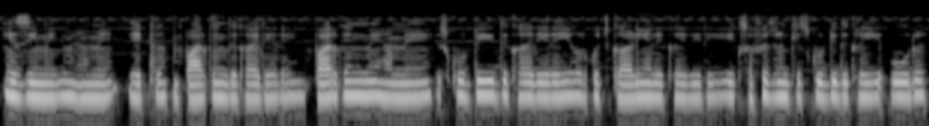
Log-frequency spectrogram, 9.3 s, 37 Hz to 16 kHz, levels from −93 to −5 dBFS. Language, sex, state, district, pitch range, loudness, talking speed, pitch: Hindi, male, Maharashtra, Nagpur, 145-155 Hz, -36 LUFS, 205 wpm, 150 Hz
